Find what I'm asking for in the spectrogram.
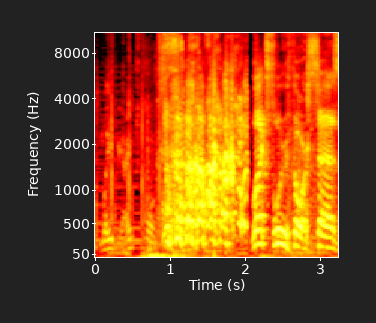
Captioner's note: laughter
